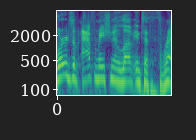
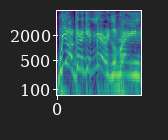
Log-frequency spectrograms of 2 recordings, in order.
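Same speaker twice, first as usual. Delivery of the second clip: put-on threatening bully voice, higher; 9 semitones higher than usual. Quoting a line as a threat: Biff voice. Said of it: "anyone manage to turn where "I'm gonna marry you" into a threat other than Biff".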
